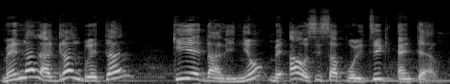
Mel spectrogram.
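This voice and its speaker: Speaking a little fast in a high-sitting voice, this man from Bas-Congo in DR Congo argues his position as a political debate guest. He has a Congolese accent, is animated and argumentative, cites scripture, and there's slight background noise.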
